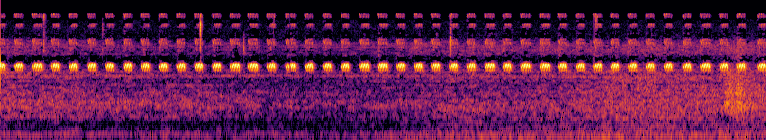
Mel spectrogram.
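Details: A cricket seeking a mate at night, dawn approaching: continuous evenly spaced shrill chirps, about four per second, steady in loudness, with a mild low background murmur.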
